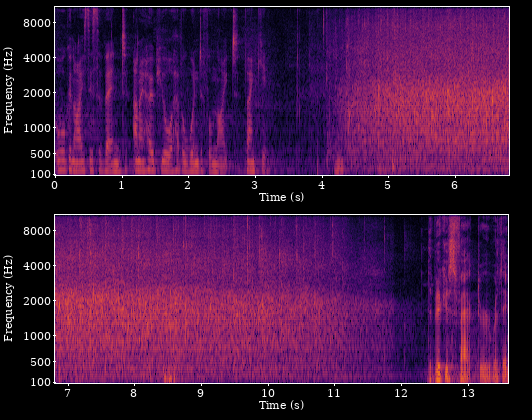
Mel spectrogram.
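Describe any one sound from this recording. A man speaks to an audience through a microphone in a large echoing hall.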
